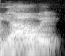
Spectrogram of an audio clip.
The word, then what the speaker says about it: Yahweh: É tanto que os samaritanos até os dias de hoje, os samaritanos pronunciam o nome do eterno como Yahweh.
